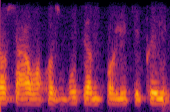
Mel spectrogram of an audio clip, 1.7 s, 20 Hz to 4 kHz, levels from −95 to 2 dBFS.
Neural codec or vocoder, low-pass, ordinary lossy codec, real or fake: none; 3.6 kHz; Opus, 32 kbps; real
